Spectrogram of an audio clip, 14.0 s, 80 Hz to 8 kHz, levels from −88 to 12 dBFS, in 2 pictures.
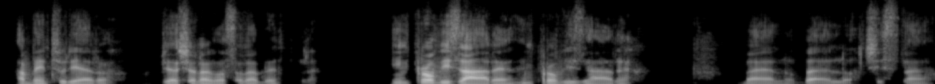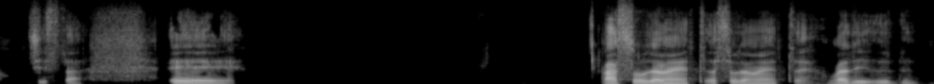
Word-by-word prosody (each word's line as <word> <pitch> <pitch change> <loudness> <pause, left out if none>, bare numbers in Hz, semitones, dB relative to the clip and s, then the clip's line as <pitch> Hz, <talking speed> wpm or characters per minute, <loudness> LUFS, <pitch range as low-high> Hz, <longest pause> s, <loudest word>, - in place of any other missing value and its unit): Avventuriero, 75 - -2
ti - - -50
piace - - 0
la 90 - +2
cosa 85 0 -5
d'avventura. 75 -2 -8 0.6
Improvvisare, 110 -9 +6
improvvisare, 80 -8 -5 0.7
bello, 75 +1 -6
bello, 75 +1 -5
ci - - -6
sta, 70 -1 -10 0.2
ci - - -9
sta. 70 -1 -10 0.6
Ehm 90 -6 0 2.8
Assolutamente, 105 -8 +3
assolutamente. 85 -2 -5
Guardi 95 -2 -1
d 95 +3 -9
t 90 +1 -18
t - - -24
85 Hz, 90 wpm, -25 LUFS, 80-95 Hz, 2.8 s, Improvvisare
